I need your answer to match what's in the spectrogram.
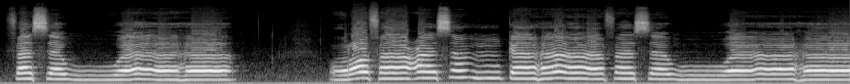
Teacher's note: واو میں ہونٹ گول ہوں گے، ٹھیک ہے، اور واو کے اوپر کھڑی زبر ہے تو ایک الف کے برابر یہ لمبا ہوگا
